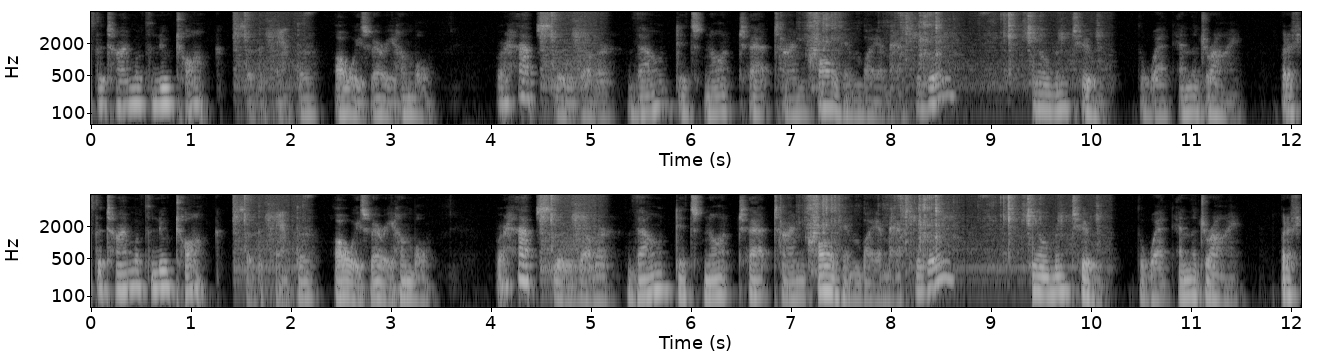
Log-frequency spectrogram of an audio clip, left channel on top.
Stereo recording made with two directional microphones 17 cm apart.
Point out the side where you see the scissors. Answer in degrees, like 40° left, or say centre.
50° right.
